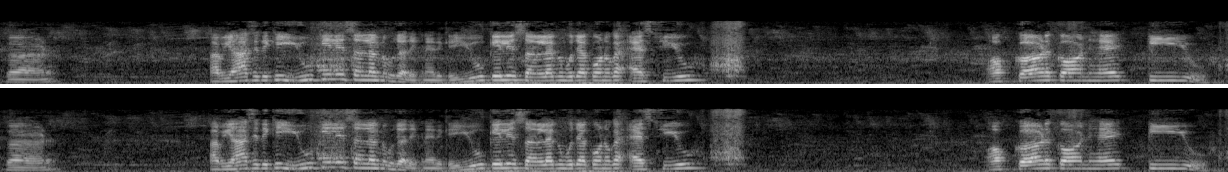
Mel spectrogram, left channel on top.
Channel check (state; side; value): normal; both; correlation 0.38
